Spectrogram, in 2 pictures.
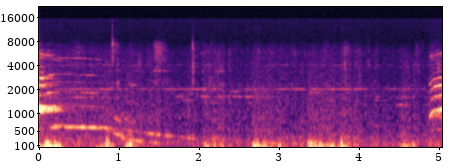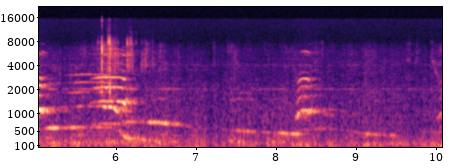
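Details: Kitten in an aggressive mood meowing: drawn-out, falling harmonic meows, one near the start, a longer wavering one around the middle and a shorter one near the end, over low rumbling handling noise and faint background voices.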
